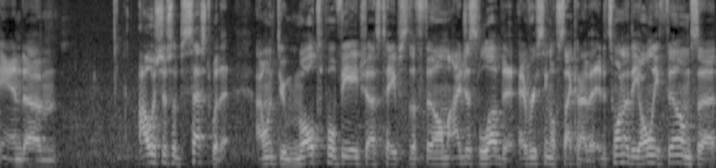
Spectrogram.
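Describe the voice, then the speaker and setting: Noticeable background noise sits under speech delivered at a fairly quick pace with fairly even intonation. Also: man, medium pitch for a man. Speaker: movie reviewer. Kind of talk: casual vlog review. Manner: loud; hesitant, many fillers.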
